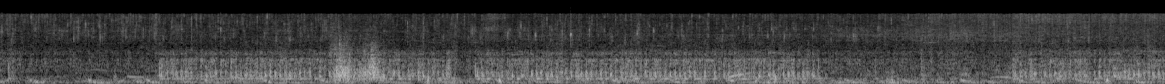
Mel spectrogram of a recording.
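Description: Onions, garlic and green chillies sizzling and crackling in hot oil in a wok. A louder burst comes about three and a half seconds in, and a steadier background noise starts and stops abruptly a few times.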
